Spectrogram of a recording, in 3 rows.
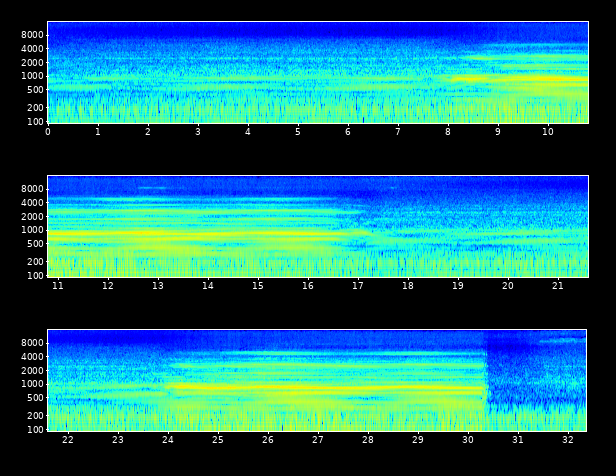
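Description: GSPSCN dual-cylinder 12 V portable air compressor running steadily, powered straight off the vehicle battery, inflating an off-road tire toward 35 psi. It makes a continuous hum with a rapid pulsing underneath, and grows louder from about eight to seventeen seconds in and again from about twenty-four seconds on.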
